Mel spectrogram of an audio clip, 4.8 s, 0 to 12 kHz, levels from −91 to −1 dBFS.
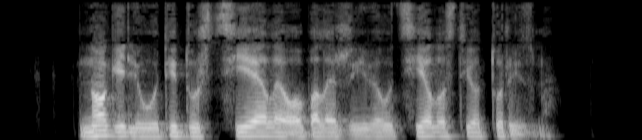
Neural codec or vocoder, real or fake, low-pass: none; real; 10.8 kHz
